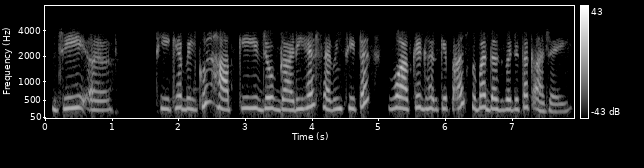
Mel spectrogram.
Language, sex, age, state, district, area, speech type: Urdu, female, 30-45, Uttar Pradesh, Aligarh, urban, conversation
